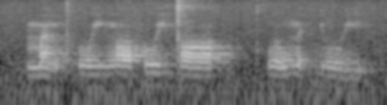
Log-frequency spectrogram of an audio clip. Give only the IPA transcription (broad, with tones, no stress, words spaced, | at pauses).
mɐ˨˩n pʰuː˨jŋɔː˧fuː˧j t̪ɔː˨t̚ | kʷʰɐ˨˥wmɪ˨˥k̚juː˨˩j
